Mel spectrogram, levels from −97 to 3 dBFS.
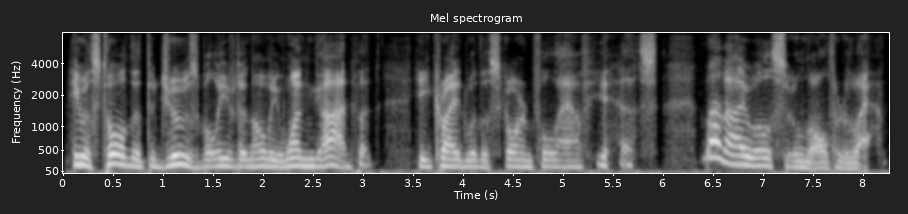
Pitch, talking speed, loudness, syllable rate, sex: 155 Hz, 180 wpm, -18 LUFS, 4.5 syllables/s, male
